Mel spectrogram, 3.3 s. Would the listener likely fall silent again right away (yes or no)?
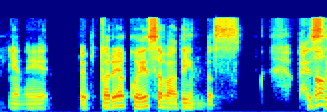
no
